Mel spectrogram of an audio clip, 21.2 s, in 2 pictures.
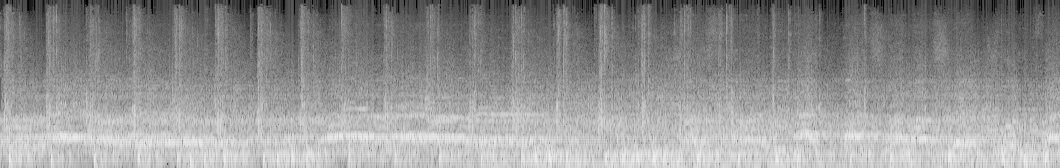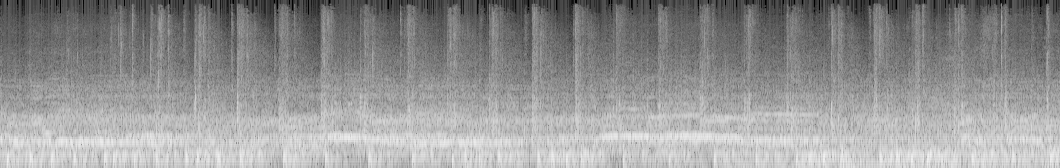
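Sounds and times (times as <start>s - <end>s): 
chanting: 0.0s - 21.1s.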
